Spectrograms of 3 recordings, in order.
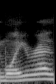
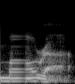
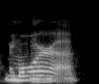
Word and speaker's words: Mora: So Cyclone Moira, is that what you said? – Cyclone Mora. – Mora. – Is how you pronounce it, M-O-R-A.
